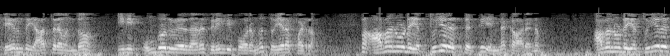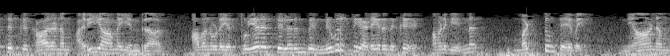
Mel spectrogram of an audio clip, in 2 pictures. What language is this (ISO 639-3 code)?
tam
